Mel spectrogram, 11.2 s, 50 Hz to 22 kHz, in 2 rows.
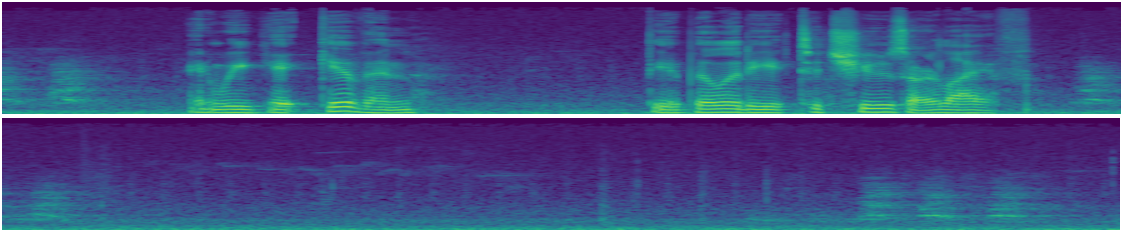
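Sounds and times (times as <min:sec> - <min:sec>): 
neighbor's dog barking: 0:00.0 - 0:00.7, 0:05.3 - 0:06.2, 0:09.3 - 0:11.0
steady low hum: 0:00.0 - 0:11.1
speech: 0:01.0 - 0:02.2, 0:03.2 - 0:05.2.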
